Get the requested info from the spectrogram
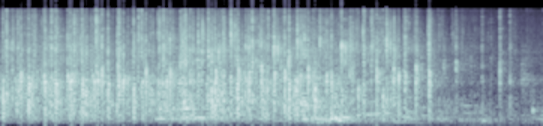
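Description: Audience applauding with many hands clapping, the applause dying away about four seconds in.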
